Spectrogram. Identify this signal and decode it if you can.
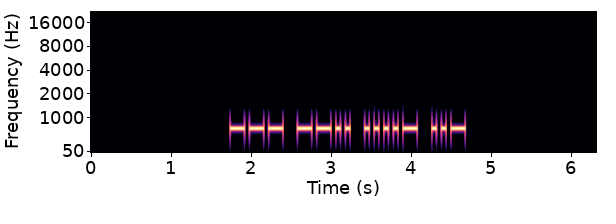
Morse code, heard as a keyed tone, about 20 wpm, 700 Hz. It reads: OZ4U
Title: DXCC-100 Call Signs - 4 Characters - 20wpm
